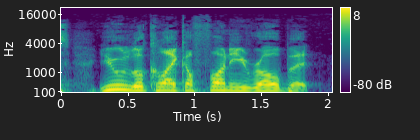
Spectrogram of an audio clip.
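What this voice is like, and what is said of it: Super mutant character voice. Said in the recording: “That was a perfect superhuman, super mutant laugh. ... I gotta do a voice for Fallout 5”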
